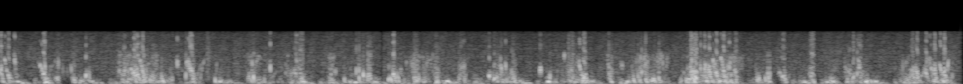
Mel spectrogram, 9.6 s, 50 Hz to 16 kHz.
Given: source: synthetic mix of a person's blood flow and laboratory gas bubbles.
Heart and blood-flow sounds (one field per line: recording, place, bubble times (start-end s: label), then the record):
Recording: Doppler ultrasound of blood flow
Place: precordium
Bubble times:
0.00-0.22 s: bubbles
0.39-0.96 s: bubbles
1.19-2.09 s: bubbles
2.15-2.23 s: bubbles
2.48-3.11 s: bubbles
3.29-3.80 s: bubbles
3.88-4.50 s: bubbles
4.60-4.71 s: bubbles
4.88-5.21 s: bubbles
5.39-5.95 s: bubbles
6.08-6.73 s: bubbles
6.82-7.47 s: bubbles
7.57-7.77 s: bubbles
7.79-7.94 s: bubbles
8.11-8.18 s: bubbles
8.26-8.40 s: bubbles
8.46-8.79 s: bubbles
9.01-9.59 s: bubbles
From the record:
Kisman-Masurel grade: 233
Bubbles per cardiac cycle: several, 3 to 8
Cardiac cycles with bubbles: 50 to 99%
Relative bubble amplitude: loud (0.450 to 0.775)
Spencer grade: 3 (all of the cardiac periods contain showers or single bubble signals, but not dominating or overriding the cardiac motion signals)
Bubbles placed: anywhere in the cardiac cycle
